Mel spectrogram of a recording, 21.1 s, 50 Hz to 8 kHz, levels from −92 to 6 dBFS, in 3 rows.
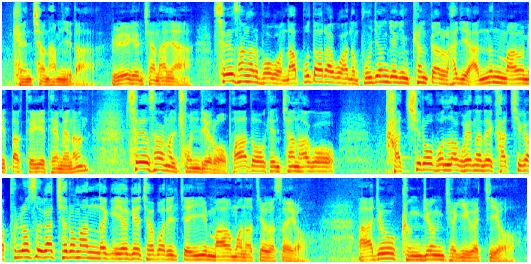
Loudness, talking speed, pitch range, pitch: -11 LUFS, 275 characters per minute, 135-185 Hz, 160 Hz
